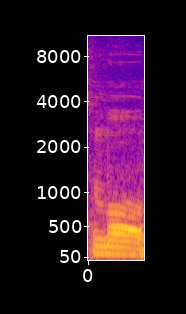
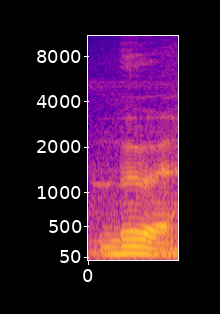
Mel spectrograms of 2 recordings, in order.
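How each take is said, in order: First: The word sounds just like 'more'. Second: The word has a vowel unlike 'more'. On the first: This is the usual pronunciation. "I know it's moor" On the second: This is the speaker's preferred pronunciation. "but I like to say moor"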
